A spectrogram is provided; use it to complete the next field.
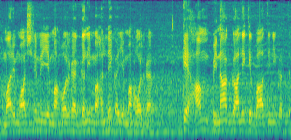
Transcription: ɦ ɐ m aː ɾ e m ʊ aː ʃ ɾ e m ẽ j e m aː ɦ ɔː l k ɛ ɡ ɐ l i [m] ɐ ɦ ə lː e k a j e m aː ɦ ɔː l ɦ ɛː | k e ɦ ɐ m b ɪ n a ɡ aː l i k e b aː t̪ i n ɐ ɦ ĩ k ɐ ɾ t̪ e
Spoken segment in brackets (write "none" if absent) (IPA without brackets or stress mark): m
